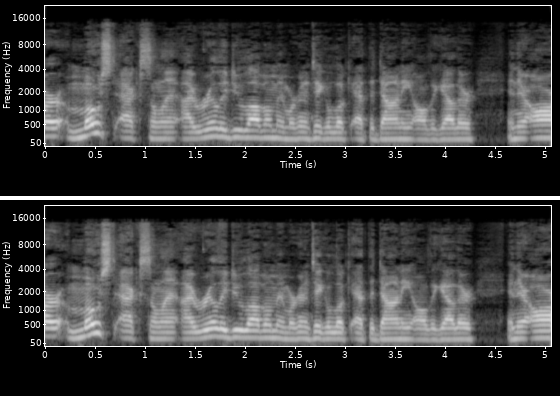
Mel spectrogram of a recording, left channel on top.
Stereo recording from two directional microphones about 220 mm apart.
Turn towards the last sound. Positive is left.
turn(degrees=-45)  # may be behind; listen again after turning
